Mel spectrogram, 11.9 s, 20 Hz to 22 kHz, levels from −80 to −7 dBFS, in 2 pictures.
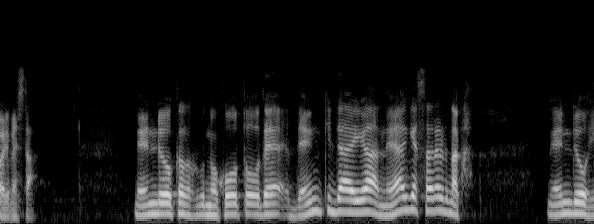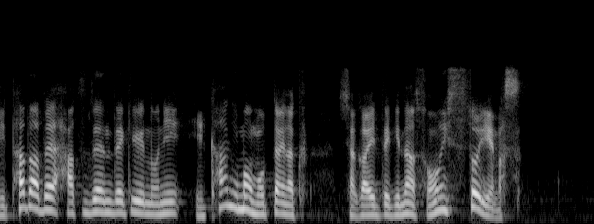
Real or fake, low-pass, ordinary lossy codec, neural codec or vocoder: fake; 7.2 kHz; Opus, 32 kbps; codec, 16 kHz, 4 kbps, X-Codec, HuBERT features, trained on general audio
